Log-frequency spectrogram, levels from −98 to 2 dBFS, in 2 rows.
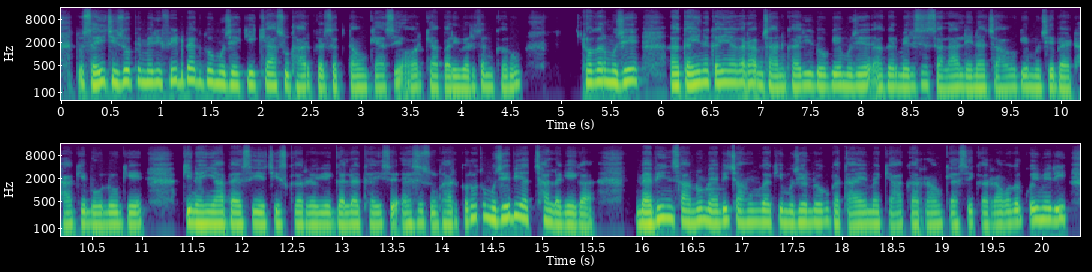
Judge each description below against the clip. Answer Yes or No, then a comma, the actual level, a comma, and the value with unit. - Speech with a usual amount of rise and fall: Yes, average, 3.4 semitones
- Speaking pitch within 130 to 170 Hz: Yes, medium, 140 Hz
